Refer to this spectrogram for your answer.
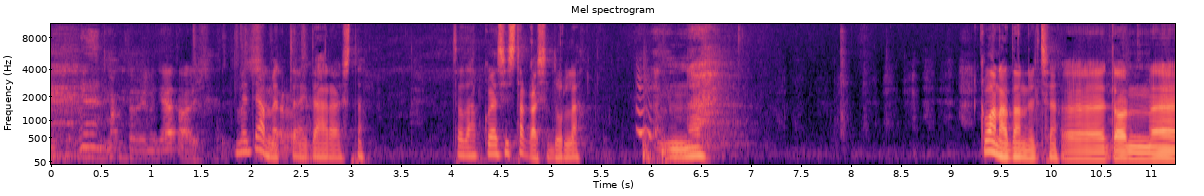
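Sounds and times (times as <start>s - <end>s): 
speech: 0.6s - 3.3s, 4.0s - 6.8s, 9.3s - 11.2s
dog panting: 7.3s - 9.9s.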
